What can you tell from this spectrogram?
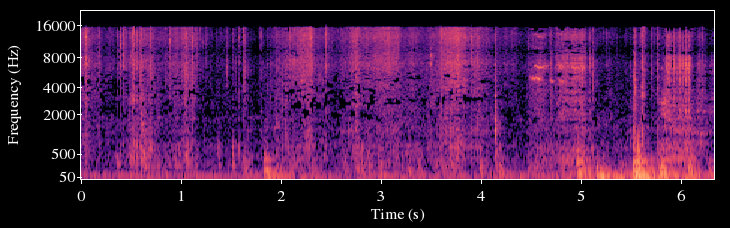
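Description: Crank-operated door window of an old car being wound down by hand, with irregular clicking and rattling of the glass and regulator, and a few louder knocks near the end.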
